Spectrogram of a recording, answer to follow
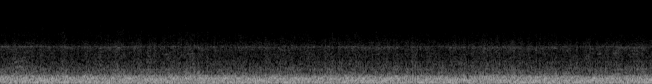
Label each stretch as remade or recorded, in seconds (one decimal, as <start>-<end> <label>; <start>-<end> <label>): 0.0-1.3 remade; 1.3-2.2 recorded; 2.2-6.5 remade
